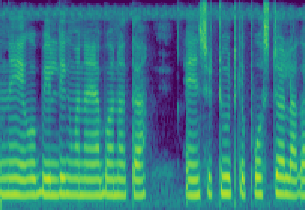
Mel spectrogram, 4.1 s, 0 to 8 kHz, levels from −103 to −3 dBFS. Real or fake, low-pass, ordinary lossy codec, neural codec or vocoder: real; none; none; none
